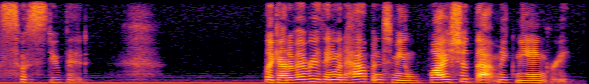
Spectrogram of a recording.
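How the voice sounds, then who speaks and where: A woman's voice: a little high, normal speed, over music, lightly acted. An actress playing a wounded, guarded female FBI agent who talks with sardonic defiance in an audio drama. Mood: bitter. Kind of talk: audio drama acting, confessional.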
